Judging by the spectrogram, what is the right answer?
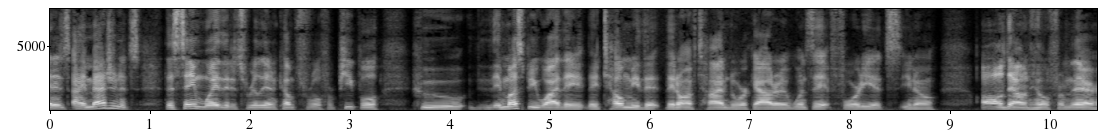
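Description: A man speaks in a plain, everyday voice at medium pitch and a fairly quick pace, with ordinary pitch variation. The recording is very clean and dry, close with no echo, over a silent background. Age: 30s. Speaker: fitness podcast host and coach. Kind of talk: casual solo podcast monologue. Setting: in a car in a parking lot.

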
